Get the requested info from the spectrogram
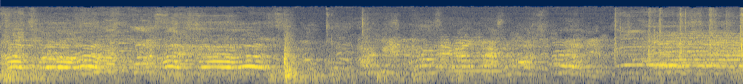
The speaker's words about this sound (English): He gets a pop for saying they're going to send her back to Australia. They cheered the racism.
